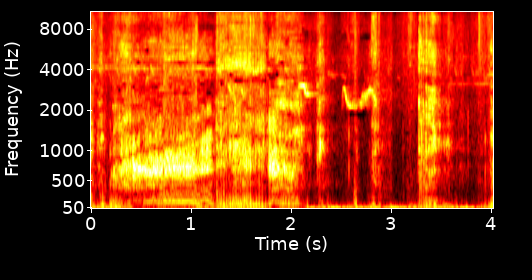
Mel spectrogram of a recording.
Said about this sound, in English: And they would have cut the salesman down and given him a decent burial, but the white dog stood guard over his master's corpse day after day, savagely threatening anyone who came near the hanging tree.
